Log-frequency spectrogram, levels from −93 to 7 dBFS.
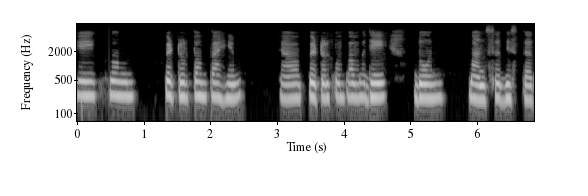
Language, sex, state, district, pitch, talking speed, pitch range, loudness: Marathi, female, Karnataka, Belgaum, 220 Hz, 105 wpm, 210-230 Hz, -23 LUFS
